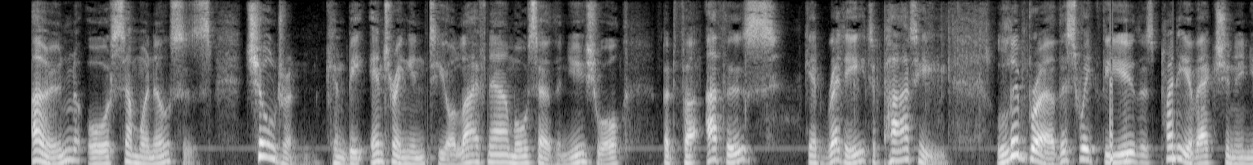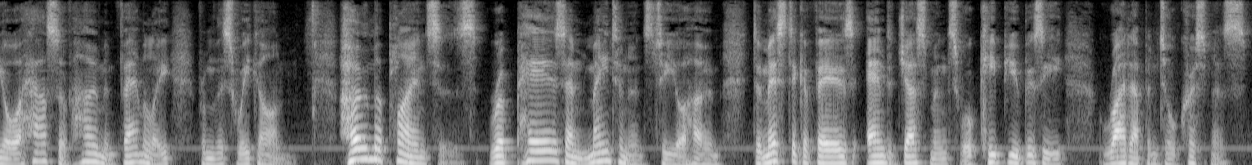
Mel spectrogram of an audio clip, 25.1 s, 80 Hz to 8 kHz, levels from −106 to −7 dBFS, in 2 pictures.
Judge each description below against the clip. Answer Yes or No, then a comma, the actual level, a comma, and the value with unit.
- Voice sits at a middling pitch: No, low, 125 Hz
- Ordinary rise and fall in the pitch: No, wide, 5.9 semitones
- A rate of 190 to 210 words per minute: No, average, 150 wpm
